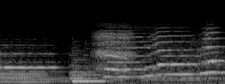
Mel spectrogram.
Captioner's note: gasps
